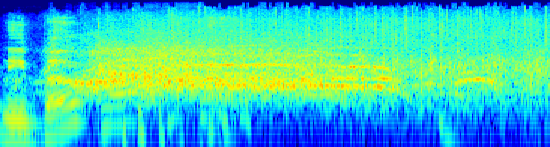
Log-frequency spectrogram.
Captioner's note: cheers and applause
